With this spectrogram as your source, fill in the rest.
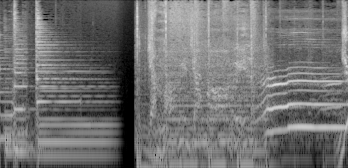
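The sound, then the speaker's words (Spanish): A wolf howls loudly, a long sustained cry that breaks off briefly, then returns amid a dense, noisy backdrop with a rising drawn-out howl near the end, in a Halloween-themed advert for Yamóvil. “estamos en Halloween y los lobos acechan.”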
